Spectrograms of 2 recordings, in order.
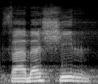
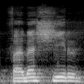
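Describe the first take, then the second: No difference in how they are said.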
